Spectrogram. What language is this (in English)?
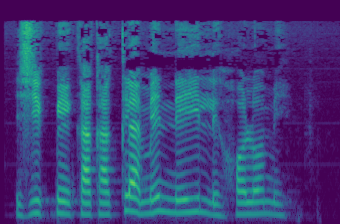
Aja (Benin)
